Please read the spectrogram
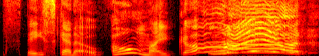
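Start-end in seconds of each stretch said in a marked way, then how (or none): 0.2-1.0 put-on American accent. Trying out a joke line after being told how: American accent.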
